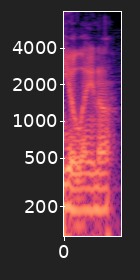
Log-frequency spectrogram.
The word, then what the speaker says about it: Yelena: It is Queen Elena.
